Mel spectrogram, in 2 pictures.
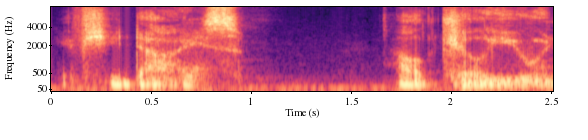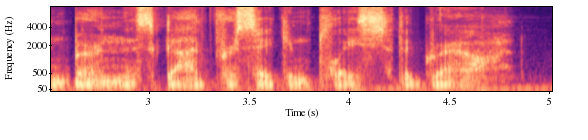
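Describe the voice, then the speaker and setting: A man's voice: measured pace, fairly bright tone, lightly acted. An actor playing a hard-bitten western sheriff and grieving, furious father, narrating a dramatic audiobook in an intense, menacing way. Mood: angry, threatening.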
